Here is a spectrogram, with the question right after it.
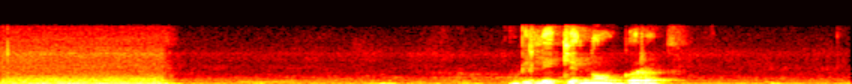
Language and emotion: Russian, neutral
